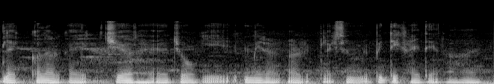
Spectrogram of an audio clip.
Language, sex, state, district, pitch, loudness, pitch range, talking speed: Hindi, male, Arunachal Pradesh, Lower Dibang Valley, 95 Hz, -16 LUFS, 95-100 Hz, 195 wpm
